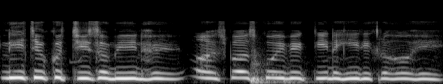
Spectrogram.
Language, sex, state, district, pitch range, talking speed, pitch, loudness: Hindi, female, Madhya Pradesh, Bhopal, 260-295 Hz, 160 wpm, 275 Hz, -12 LUFS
